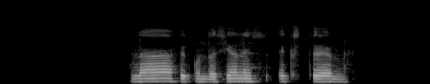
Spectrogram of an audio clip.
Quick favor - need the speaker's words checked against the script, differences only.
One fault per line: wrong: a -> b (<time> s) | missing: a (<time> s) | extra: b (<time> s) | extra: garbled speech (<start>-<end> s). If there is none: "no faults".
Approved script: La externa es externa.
wrong: externa -> fecundación (1.8 s)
